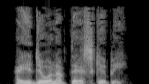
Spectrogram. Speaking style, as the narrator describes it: whispered with my head under a pillow

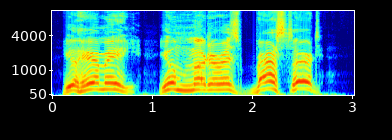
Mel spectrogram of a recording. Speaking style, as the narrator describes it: He screamed madly

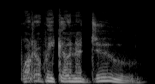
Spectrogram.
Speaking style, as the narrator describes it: said Ron quietly in Harry's ear

